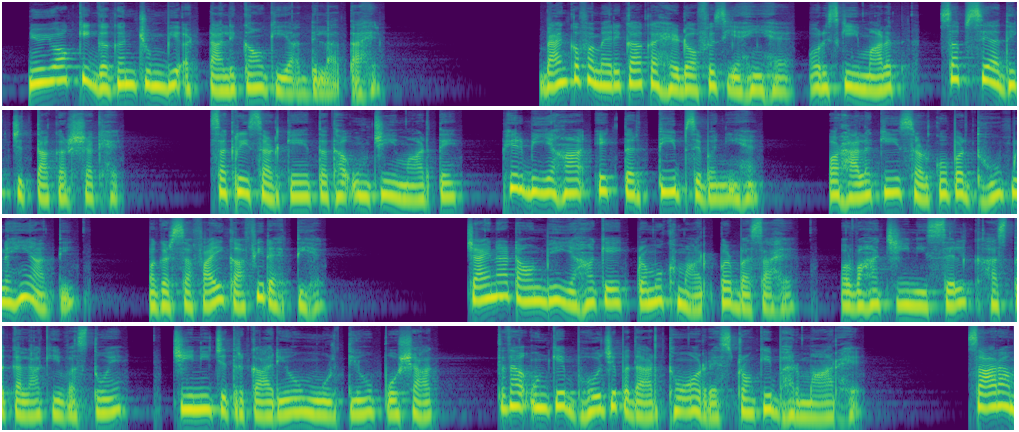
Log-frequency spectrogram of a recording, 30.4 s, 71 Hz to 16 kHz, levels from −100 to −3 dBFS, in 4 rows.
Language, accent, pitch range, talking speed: Hindi, native, 165-210 Hz, 160 wpm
